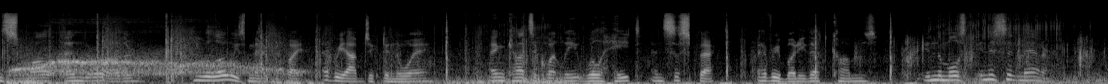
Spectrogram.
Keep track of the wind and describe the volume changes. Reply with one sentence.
The volume of the wind goes down, then up.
